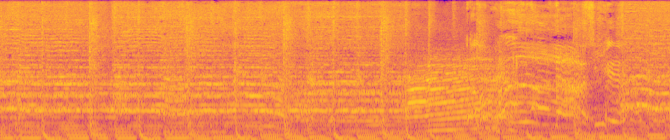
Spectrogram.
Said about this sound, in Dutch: En ik weet niet of het je opgevallen is, maar ik hoor op een gegeven moment een koe.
